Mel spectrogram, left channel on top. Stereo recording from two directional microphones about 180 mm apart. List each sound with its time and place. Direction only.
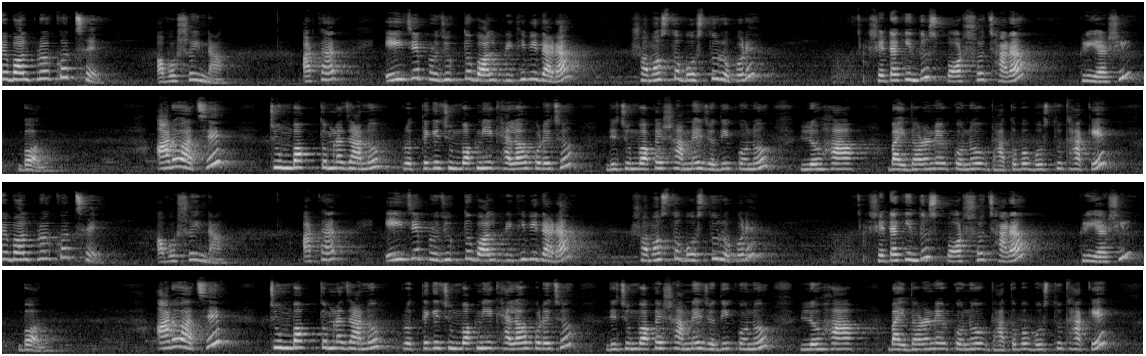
0.0 s a woman's voice: 45° left (ahead or behind)
8.7 s a woman's voice: 5° left (ahead or behind)
13.0 s a woman's voice: 5° left (ahead or behind)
